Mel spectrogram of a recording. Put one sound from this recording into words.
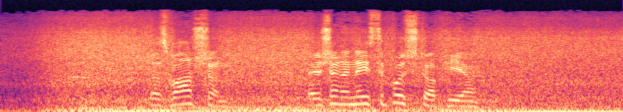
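An older man speaks calmly close to the microphone.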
